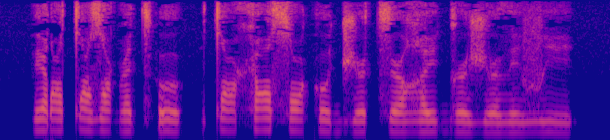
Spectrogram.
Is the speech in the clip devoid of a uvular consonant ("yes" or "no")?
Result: no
